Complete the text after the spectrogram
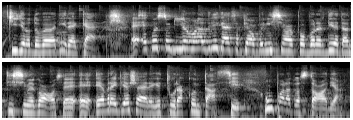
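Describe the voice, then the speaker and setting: A woman hosting a conversational radio interview, effusive, with halting, repeated phrases. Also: medium pitch, darkish tone, faint music behind. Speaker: radio host.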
